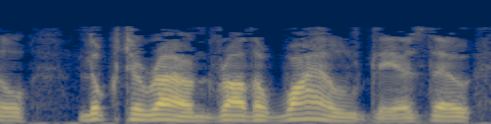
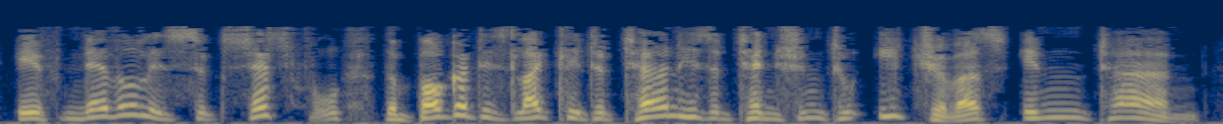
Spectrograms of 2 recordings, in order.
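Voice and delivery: higher-pitched, animated professor voice; encouraging teacher, pitched well above narration; Professor Lupin teaching; 8 semitones higher, 4 dB louder than usual. Acted. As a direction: explain to the class with emphatic key words.

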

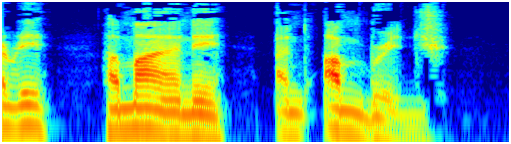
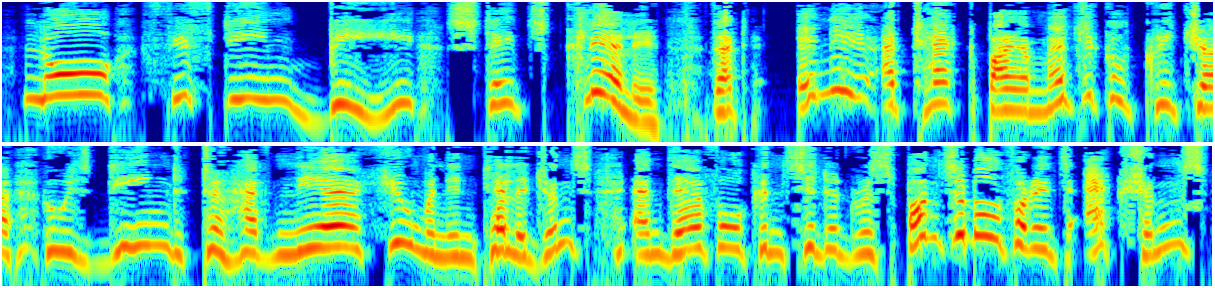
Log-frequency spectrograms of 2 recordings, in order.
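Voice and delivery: cowering plea; 4 dB louder than usual. Acted. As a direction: recite the law shrilly in fear. Umbridge voice held.

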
